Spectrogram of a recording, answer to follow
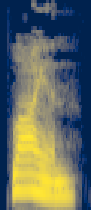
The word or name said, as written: lion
